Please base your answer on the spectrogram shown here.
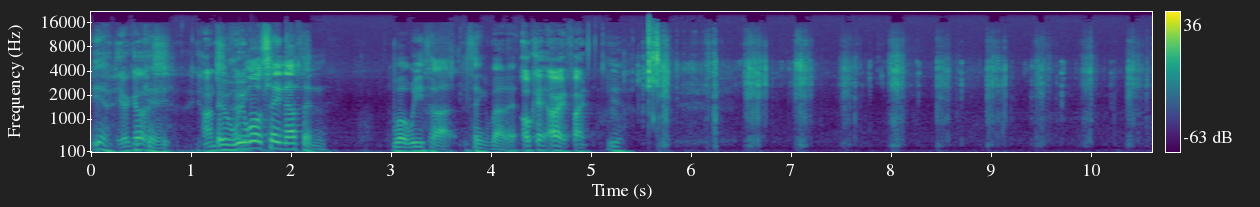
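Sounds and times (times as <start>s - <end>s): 
speech: 0.0s - 2.4s, 3.0s - 5.5s
person crunching and chewing a Vegemite potato chip: 5.0s - 10.6s.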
